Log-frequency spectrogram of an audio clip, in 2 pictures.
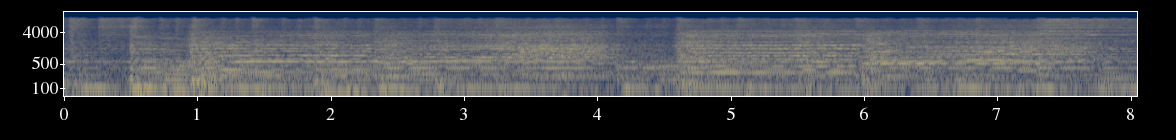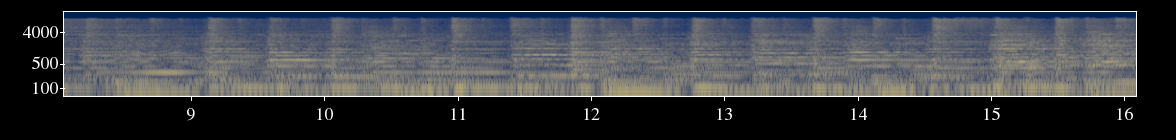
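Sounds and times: orchestra playing: 0:00.0 - 0:16.0.

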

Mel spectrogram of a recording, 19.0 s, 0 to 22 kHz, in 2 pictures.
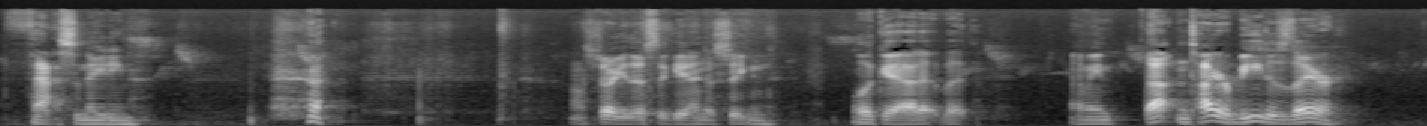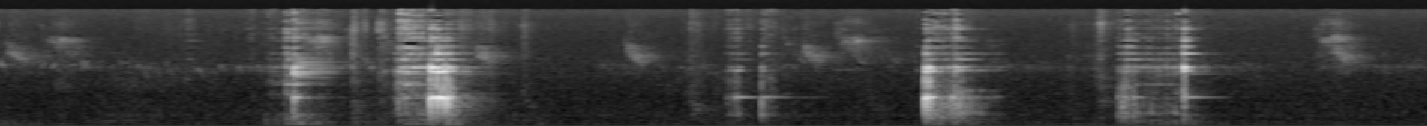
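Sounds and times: metal parts clanking: 0:11.3 - 0:12.7.

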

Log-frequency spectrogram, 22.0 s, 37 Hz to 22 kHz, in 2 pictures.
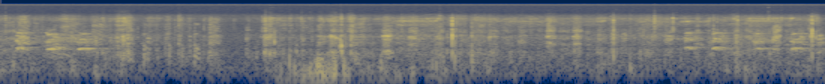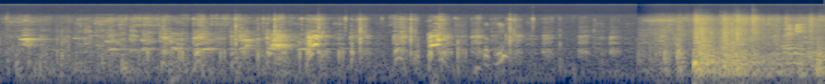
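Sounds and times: dog whining and yelping: 0:07.1 - 0:15.6, 0:16.2 - 0:17.0.

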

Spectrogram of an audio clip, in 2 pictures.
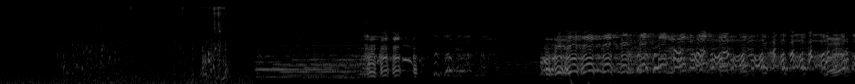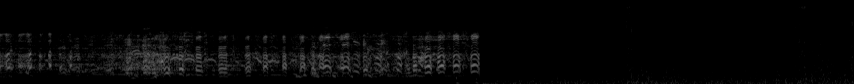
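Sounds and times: men laughing: 0:03.6 - 0:13.4.

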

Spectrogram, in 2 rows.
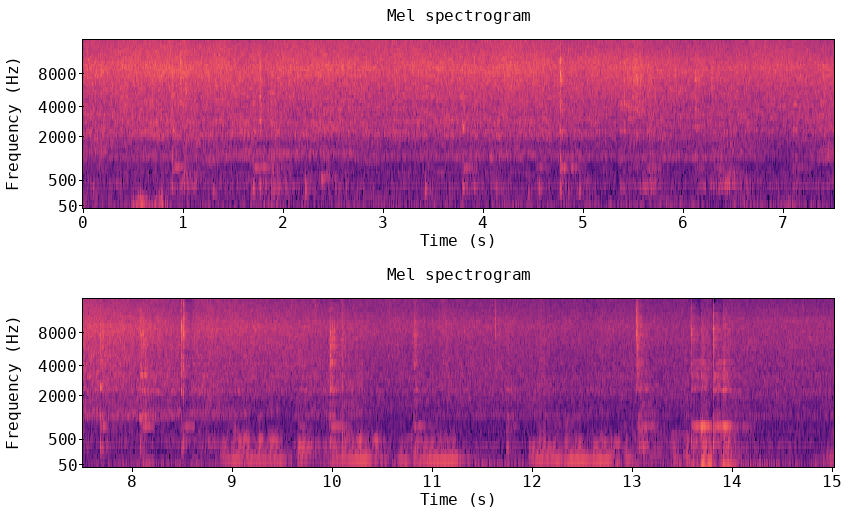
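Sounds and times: chicken sizzling in hot oil: 0:00.0 - 0:15.0
spatula scraping pot: 0:00.8 - 0:08.9.

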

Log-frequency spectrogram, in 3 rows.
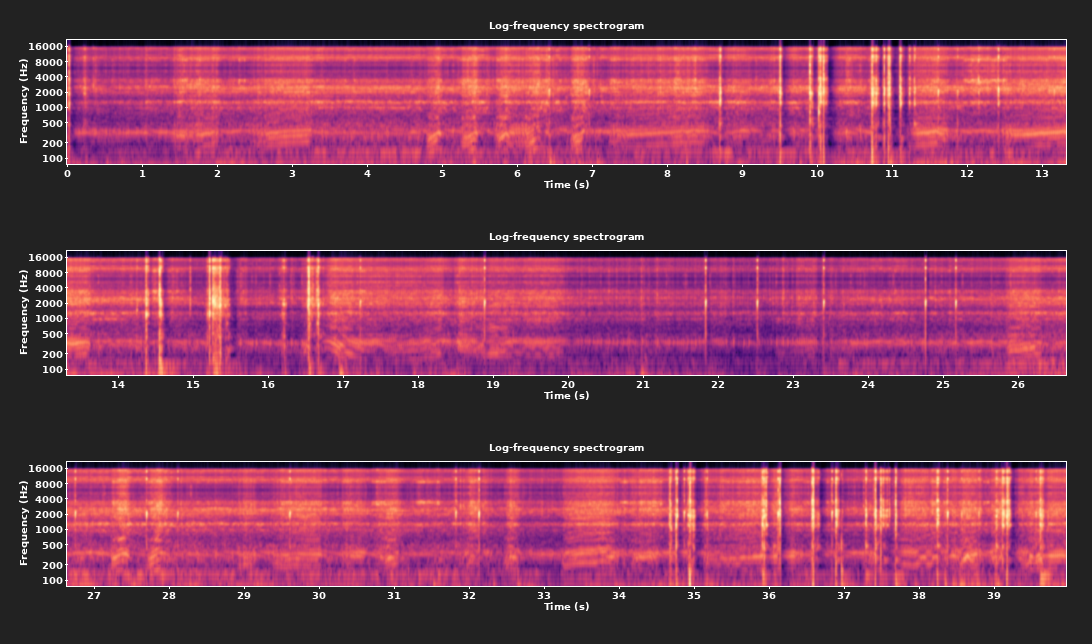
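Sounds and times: dirt bike engine revving: 0:00.0 - 0:39.9
sharp knocks and clatters: 0:09.4 - 0:12.6, 0:14.2 - 0:17.4, 0:34.5 - 0:39.9.

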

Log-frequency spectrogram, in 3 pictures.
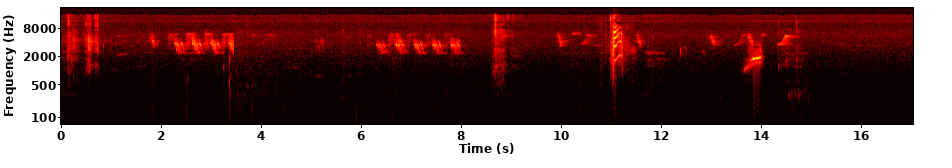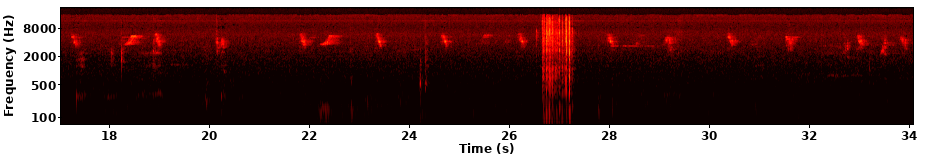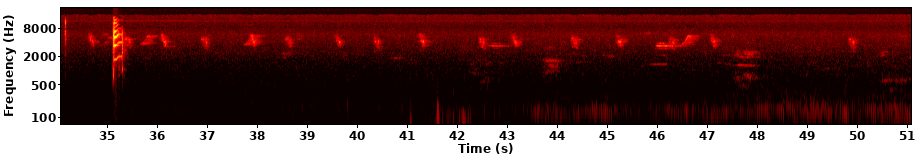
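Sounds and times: faint high chirps: 0:10.0 - 0:14.9, 0:34.7 - 0:35.6, 0:42.2 - 0:48.2
parakeet calls: 0:11.0 - 0:11.4, 0:13.7 - 0:14.1, 0:35.1 - 0:35.4.

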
